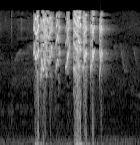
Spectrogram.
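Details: Lovebird training song for morning, noon and night: one dense burst of rapid, high, scratchy chirps lasting about a second, pulsing in quick beats before fading out.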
